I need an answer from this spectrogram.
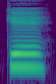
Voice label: "kee", Apatani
